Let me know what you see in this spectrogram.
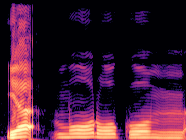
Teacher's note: pada mim mati bertemu hamzah ada izhar syafawi, dijelaskan suara mimnya.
